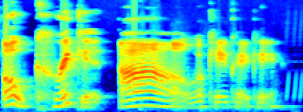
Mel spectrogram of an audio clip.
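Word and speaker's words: Cricut: yeah make stickers which is amazing and it's pronounced oh Cricket oh okay okay Cricket got it got it oh don't worry CeCe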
